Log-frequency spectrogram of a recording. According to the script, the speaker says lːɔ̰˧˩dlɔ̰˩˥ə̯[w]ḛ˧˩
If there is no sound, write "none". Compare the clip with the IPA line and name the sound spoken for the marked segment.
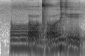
j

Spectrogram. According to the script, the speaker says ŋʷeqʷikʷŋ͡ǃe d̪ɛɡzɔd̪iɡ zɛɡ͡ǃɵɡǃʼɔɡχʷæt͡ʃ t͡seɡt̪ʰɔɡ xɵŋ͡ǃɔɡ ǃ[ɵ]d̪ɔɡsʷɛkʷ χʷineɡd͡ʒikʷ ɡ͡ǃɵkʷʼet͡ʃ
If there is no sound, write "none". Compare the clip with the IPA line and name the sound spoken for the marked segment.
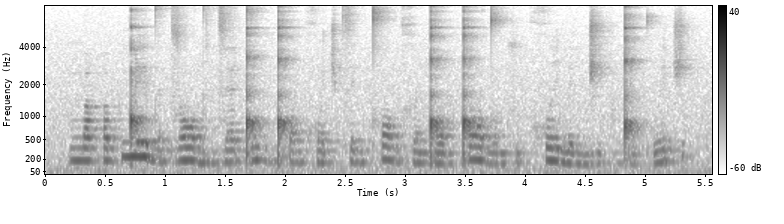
ɔ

